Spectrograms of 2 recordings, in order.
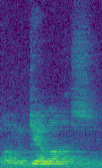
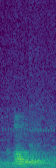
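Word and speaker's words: ἄγγελος: You would not pronounce it angelos. You would not pronounce it angelos. It's angelos. So you see right there. It's stressed on the first letter.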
